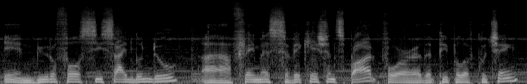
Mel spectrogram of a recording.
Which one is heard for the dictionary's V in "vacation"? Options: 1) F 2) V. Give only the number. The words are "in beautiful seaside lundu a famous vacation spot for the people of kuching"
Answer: 2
